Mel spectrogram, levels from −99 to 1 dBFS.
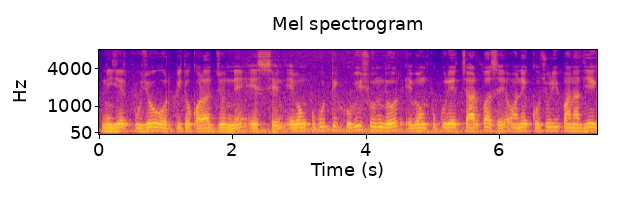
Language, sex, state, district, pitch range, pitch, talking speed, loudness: Bengali, male, West Bengal, North 24 Parganas, 115-125 Hz, 120 Hz, 130 wpm, -15 LUFS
